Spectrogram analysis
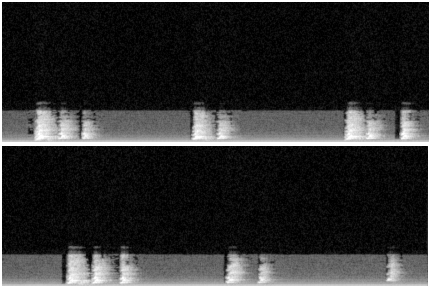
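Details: Soft muffled yips and woofs in short clusters of two to three, every few seconds, from a sleeping Bull Terrier; harmless sleep vocalization.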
